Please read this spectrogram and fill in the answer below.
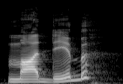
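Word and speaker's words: Muad'Dib: It's pronounced, the name is Maudib. Maudib? – Yeah. I think it's M-U-A-D apostrophe D-I-B.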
